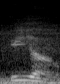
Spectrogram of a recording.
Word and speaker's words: Ion: In this game, it's it's spelled ION. Okay. Wasn't there was a rival named Eio. I TXR2 one and two it was EO.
